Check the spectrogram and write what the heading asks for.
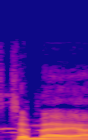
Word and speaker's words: Tomei: No, I know it's Tomei. I just said it wrong.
